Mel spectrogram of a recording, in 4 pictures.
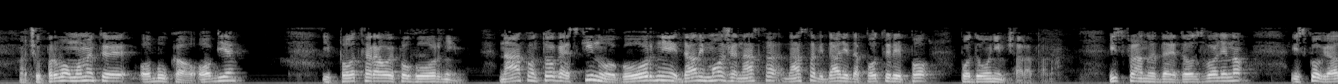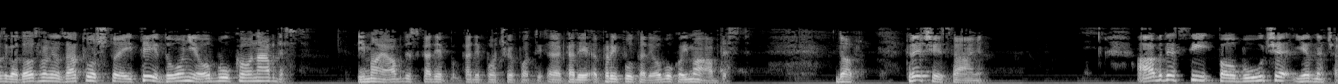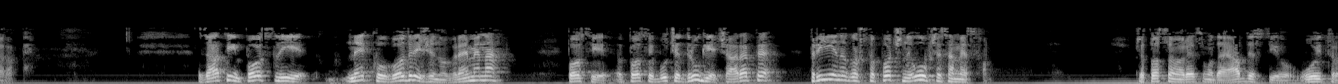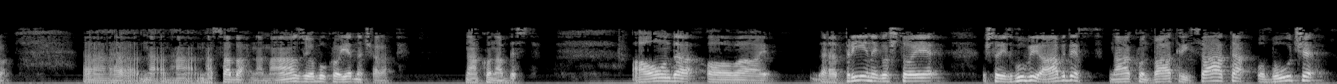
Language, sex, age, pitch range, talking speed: Croatian, male, 40-59, 115-170 Hz, 140 wpm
